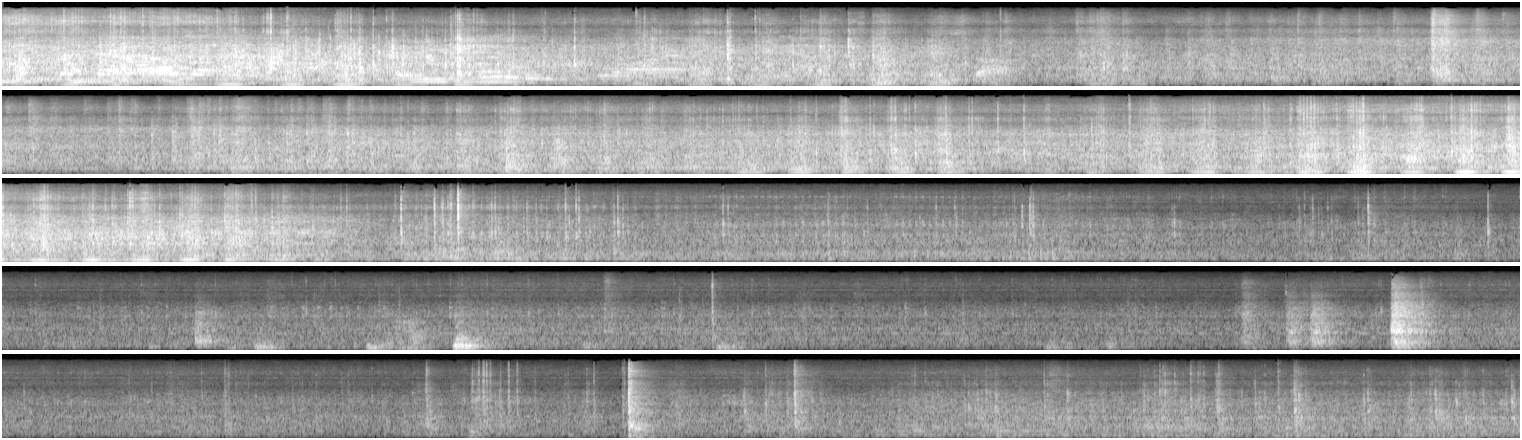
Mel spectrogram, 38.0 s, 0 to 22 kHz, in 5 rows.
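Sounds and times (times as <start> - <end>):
model train wheels clicking: 0.0 - 22.9, 32.5 - 37.9
whirring motor and gears: 0.0 - 28.7, 30.4 - 37.9.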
